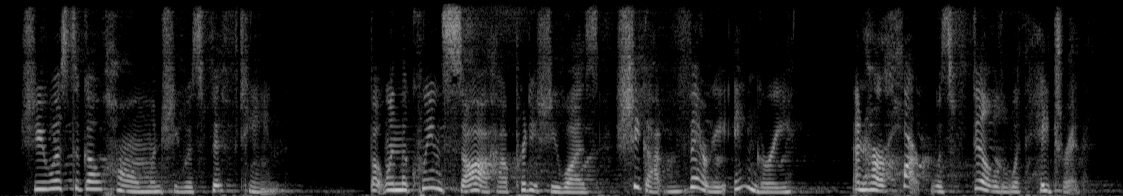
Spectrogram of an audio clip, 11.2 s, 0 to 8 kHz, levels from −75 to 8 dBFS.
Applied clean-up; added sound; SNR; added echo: none; none; none; reverberation time 2.8 s.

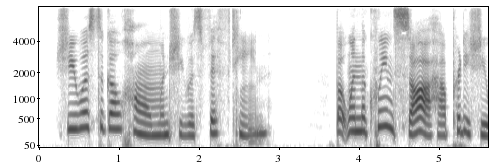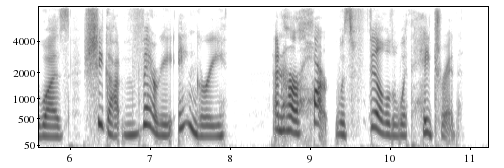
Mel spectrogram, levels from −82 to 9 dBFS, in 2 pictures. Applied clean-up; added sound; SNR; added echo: none; none; none; none.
